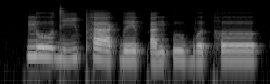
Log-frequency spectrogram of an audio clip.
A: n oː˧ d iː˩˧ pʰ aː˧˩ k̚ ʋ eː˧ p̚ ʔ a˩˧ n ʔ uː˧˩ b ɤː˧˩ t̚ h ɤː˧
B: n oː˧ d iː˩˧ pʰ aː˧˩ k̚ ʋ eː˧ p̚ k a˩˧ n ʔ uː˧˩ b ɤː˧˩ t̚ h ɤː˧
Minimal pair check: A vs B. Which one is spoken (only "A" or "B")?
A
